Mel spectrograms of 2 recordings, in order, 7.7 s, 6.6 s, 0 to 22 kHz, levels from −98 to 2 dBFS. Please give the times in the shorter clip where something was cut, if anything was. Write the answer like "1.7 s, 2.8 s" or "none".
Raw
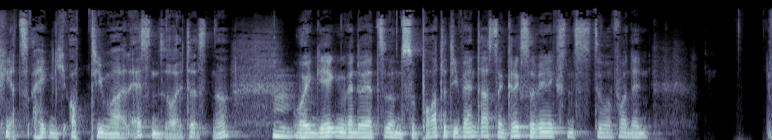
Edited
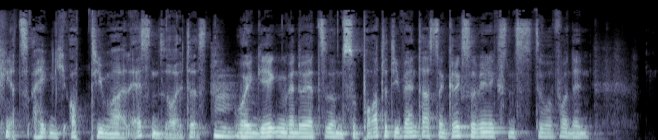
2.1 s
